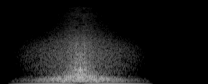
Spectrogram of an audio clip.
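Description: A single whoosh sound effect for a logo intro. It swells up to a peak just under a second in and fades away by about a second and a half.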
